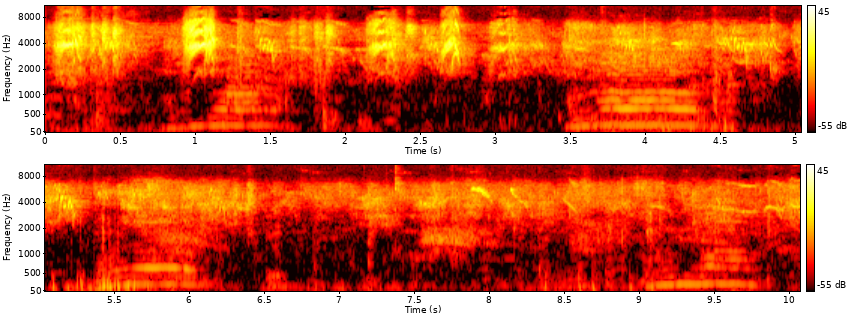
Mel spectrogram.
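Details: Village goats during milking, producing four drawn-out quavering bleats a few seconds apart, over a steady high hiss and occasional sharp squeaks and clatter.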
